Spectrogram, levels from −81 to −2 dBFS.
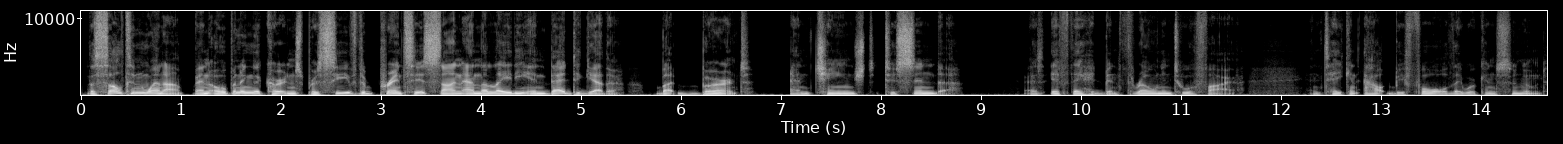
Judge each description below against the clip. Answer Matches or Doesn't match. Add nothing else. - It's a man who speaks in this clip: Matches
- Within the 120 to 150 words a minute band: Doesn't match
